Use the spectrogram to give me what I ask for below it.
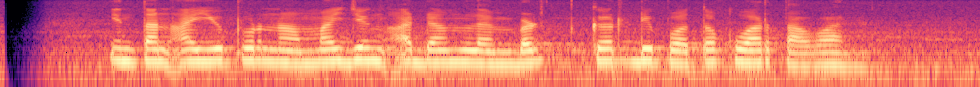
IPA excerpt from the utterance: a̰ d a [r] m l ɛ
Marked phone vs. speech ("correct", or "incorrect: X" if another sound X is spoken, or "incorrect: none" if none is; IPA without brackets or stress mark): incorrect: none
